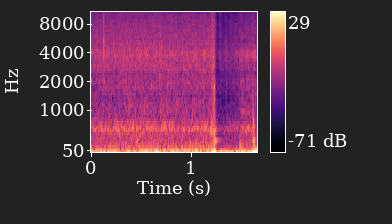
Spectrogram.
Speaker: Probably hear the rod knock a lot better from in here.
